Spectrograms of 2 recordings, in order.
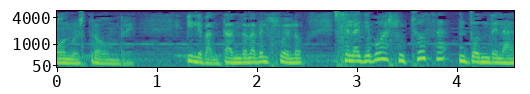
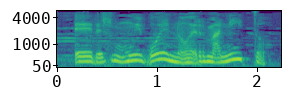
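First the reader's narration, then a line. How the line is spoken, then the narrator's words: Sighing. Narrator (Spanish): suspiró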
